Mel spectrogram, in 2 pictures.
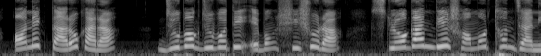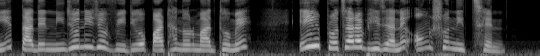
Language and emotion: Bengali, neutral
